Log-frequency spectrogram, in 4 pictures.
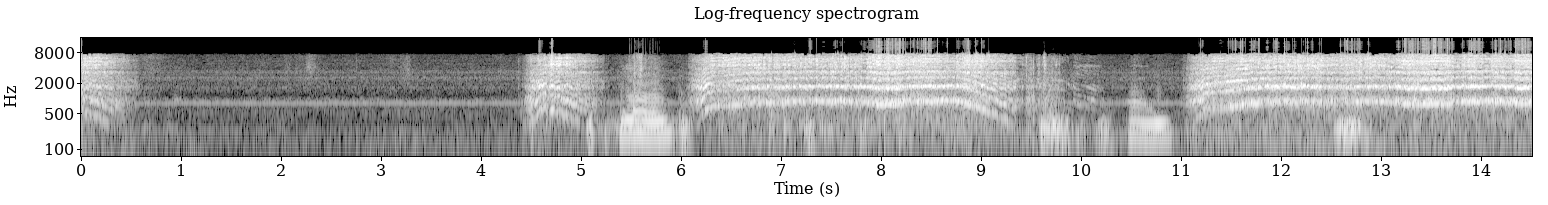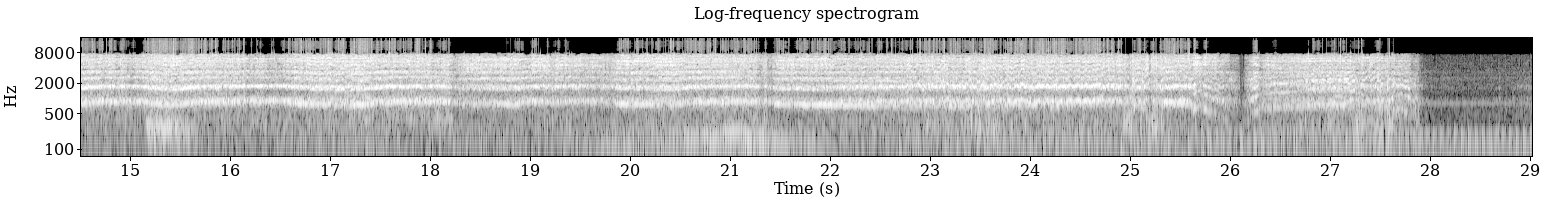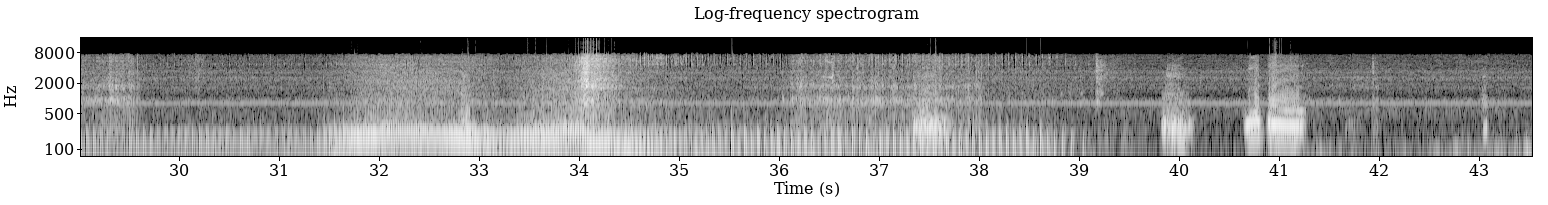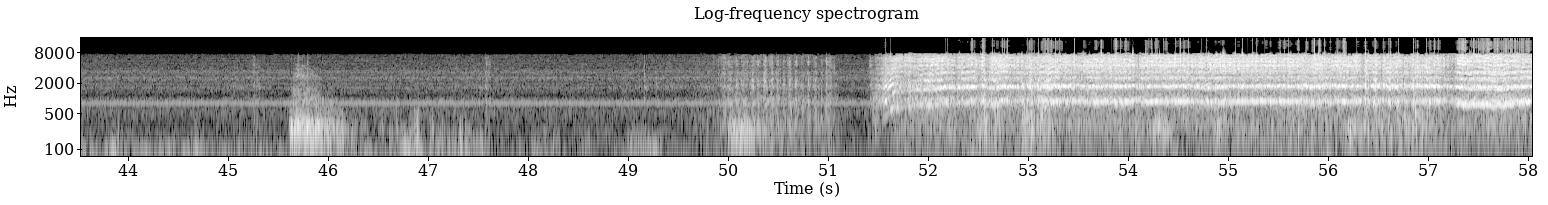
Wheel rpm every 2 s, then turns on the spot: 30, 0, 10, 190, 60, 60, 220, 230, 230, 230, 220, 210, 190, 140, 20, 0, 0, 0, 20, 0, 0, 0, 0, 0, 0, 30, 220, 230, 230.
28-30 36-38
